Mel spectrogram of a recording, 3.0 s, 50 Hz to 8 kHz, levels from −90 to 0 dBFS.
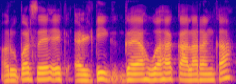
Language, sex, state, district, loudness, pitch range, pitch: Hindi, male, Jharkhand, Garhwa, -15 LUFS, 155-170 Hz, 160 Hz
